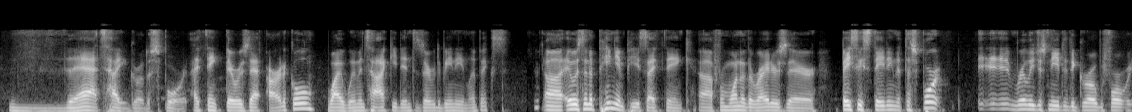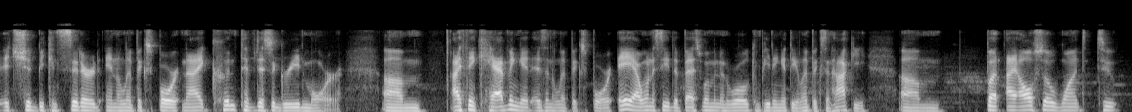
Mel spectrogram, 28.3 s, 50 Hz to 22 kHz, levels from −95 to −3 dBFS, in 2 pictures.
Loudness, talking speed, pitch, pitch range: -21 LUFS, 200 wpm, 120 Hz, 110-130 Hz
